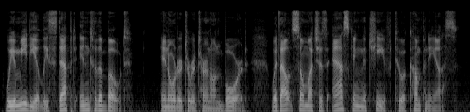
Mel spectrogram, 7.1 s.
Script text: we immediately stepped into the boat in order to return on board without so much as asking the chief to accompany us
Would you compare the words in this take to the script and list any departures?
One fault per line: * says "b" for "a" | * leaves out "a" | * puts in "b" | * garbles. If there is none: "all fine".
all fine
